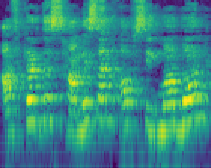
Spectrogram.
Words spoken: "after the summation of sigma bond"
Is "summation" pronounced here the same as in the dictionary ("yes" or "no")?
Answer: no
